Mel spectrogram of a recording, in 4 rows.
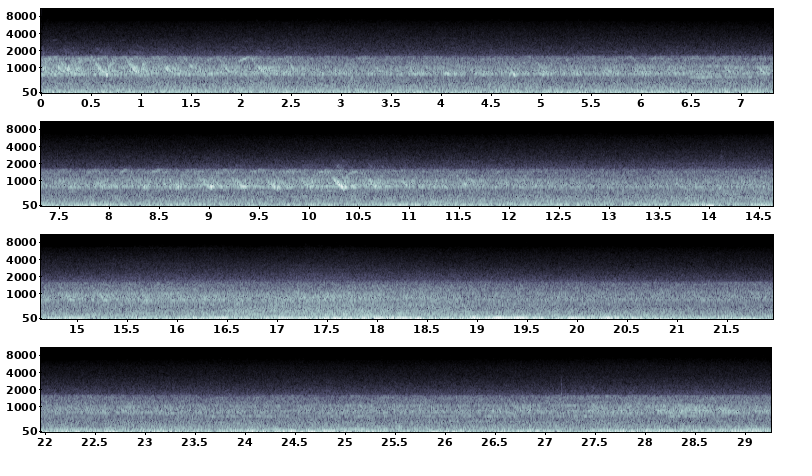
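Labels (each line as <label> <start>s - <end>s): A police siren with varying volume and pitch over background traffic and wind noises. 0.0s - 29.3s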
